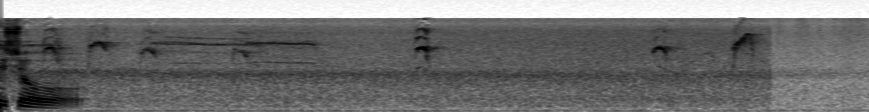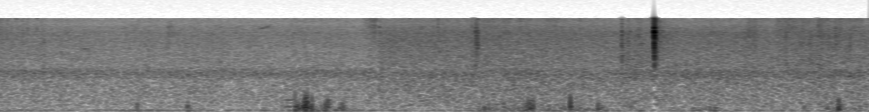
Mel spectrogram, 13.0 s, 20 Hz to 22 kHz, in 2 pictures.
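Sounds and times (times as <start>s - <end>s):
background hiss: 0.0s - 13.0s
high bird chirps: 0.2s - 2.4s, 3.1s - 3.4s, 4.9s - 5.8s
bird whistle: 0.4s - 2.4s, 3.1s - 3.4s, 4.9s - 5.8s.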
